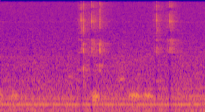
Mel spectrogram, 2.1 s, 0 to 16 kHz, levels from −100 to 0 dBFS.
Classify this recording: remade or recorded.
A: recorded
